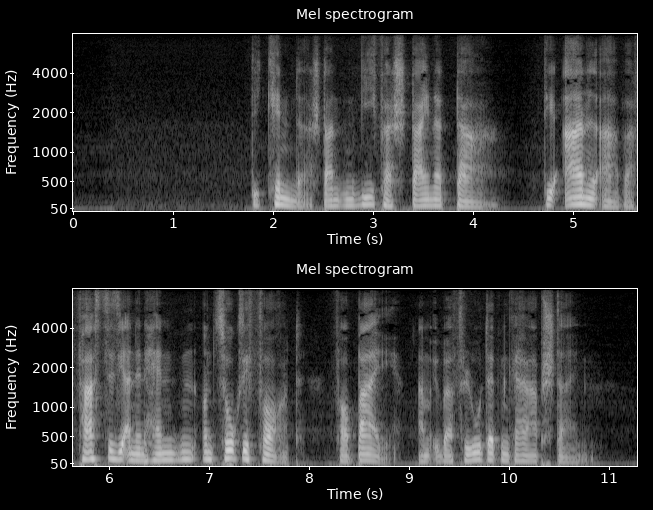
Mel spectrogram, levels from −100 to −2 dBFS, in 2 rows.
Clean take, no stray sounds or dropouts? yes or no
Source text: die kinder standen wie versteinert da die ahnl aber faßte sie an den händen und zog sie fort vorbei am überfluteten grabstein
yes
